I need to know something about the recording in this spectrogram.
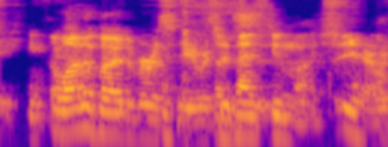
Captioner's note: laughing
